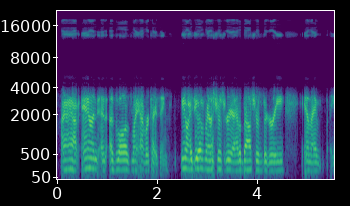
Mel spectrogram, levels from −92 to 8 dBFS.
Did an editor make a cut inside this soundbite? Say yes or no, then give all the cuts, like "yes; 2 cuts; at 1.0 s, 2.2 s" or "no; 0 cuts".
no; 0 cuts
